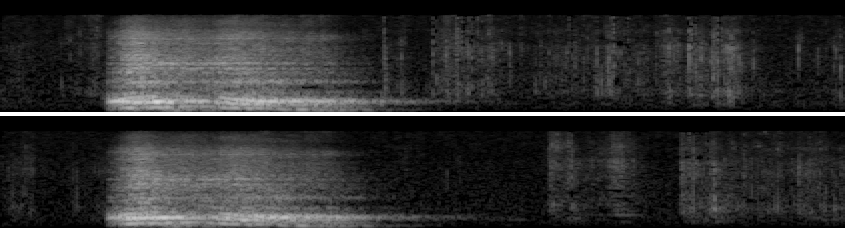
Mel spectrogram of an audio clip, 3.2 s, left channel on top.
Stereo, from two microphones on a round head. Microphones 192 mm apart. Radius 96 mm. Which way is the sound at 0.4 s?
30° left (ahead or behind).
